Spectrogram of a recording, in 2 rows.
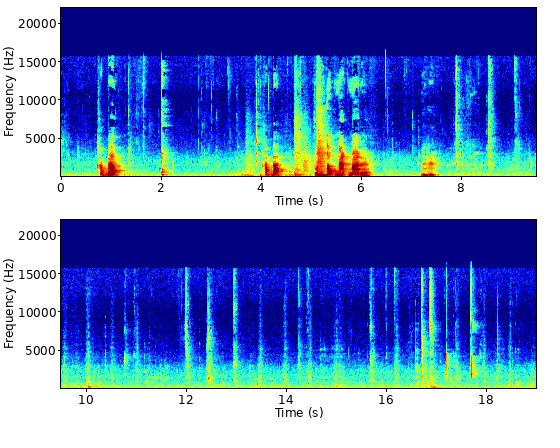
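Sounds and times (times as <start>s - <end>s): faint crunchy chewing: 1.3s - 1.9s, 2.6s - 4.1s, 6.4s - 19.0s.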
